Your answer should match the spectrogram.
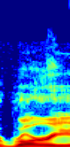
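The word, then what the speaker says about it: Roary: is Rory the panther but Rory is spelled like r-o-a-r like roar oh God yeah I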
